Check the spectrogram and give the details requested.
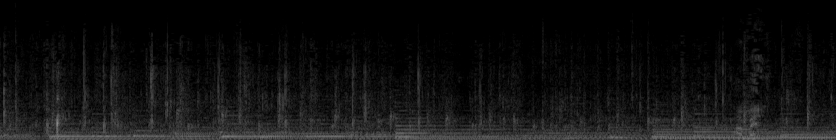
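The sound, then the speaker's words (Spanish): An audience applauds loudly for the Father, Son and Holy Spirit, a dense, steady wash of many hands clapping, with sustained keyboard chords playing underneath throughout. “Dale un aplauso fuerte al Padre, Hijo, Espíritu Santo.”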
